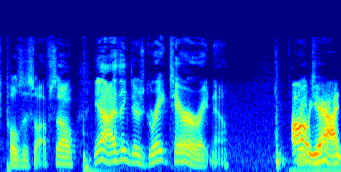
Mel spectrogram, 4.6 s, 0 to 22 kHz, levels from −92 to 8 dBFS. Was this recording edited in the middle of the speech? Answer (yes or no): no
